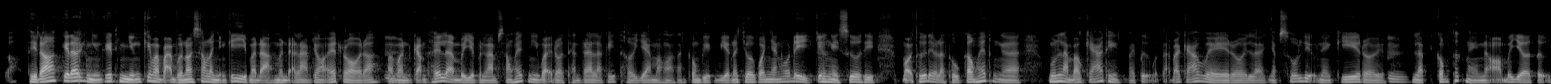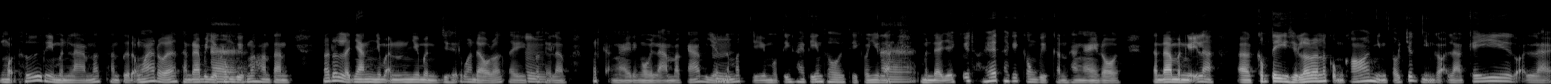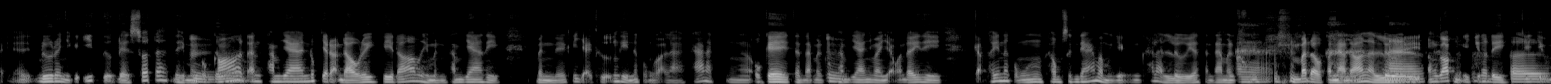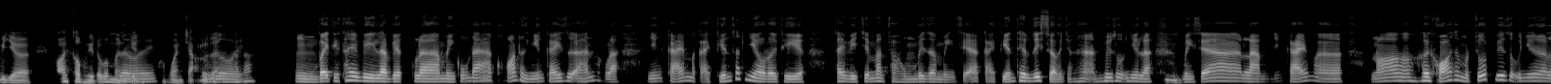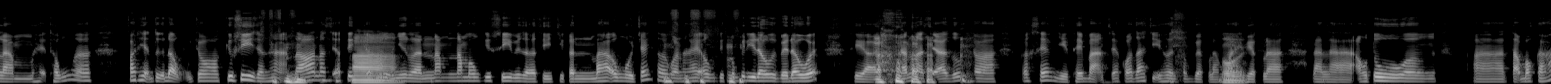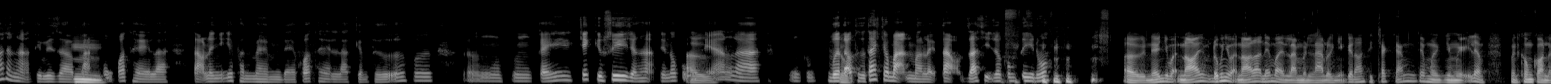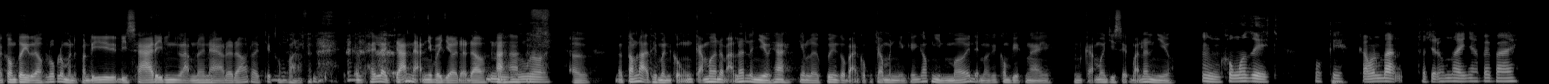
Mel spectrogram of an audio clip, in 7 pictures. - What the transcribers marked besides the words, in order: tapping; other background noise; laughing while speaking: "cũng"; laugh; unintelligible speech; in English: "Q-C"; laugh; in English: "Q-C"; laugh; laugh; unintelligible speech; in English: "auto"; unintelligible speech; in English: "Q-C"; laugh; unintelligible speech; laugh
- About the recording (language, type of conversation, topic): Vietnamese, advice, Tại sao bạn cảm thấy công việc hiện tại vô nghĩa dù mức lương vẫn ổn?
